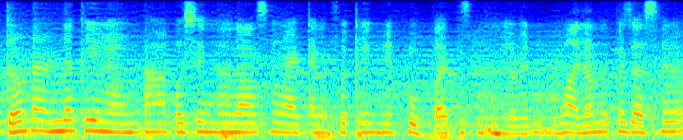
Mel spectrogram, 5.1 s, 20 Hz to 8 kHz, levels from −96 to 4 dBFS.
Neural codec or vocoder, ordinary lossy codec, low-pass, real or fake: codec, 16 kHz, 0.5 kbps, FunCodec, trained on Chinese and English, 25 frames a second; none; none; fake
